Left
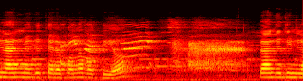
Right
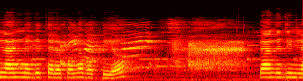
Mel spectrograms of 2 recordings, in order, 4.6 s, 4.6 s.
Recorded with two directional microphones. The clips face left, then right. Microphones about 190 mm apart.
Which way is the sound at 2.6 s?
5° left (ahead or behind).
